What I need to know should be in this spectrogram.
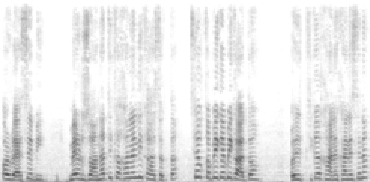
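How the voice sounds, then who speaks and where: A woman voicing a mild-mannered husband in an animated cartoon, speaking in a placating, reasonable way. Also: high-pitched, fast. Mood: explaining.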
